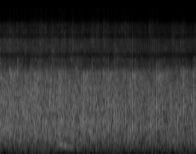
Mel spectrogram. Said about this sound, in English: Come on, if you believe it, give God a big round of applause all over this house.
